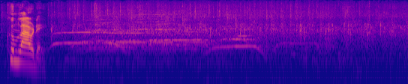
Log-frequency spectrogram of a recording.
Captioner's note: audience cheering and applauding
